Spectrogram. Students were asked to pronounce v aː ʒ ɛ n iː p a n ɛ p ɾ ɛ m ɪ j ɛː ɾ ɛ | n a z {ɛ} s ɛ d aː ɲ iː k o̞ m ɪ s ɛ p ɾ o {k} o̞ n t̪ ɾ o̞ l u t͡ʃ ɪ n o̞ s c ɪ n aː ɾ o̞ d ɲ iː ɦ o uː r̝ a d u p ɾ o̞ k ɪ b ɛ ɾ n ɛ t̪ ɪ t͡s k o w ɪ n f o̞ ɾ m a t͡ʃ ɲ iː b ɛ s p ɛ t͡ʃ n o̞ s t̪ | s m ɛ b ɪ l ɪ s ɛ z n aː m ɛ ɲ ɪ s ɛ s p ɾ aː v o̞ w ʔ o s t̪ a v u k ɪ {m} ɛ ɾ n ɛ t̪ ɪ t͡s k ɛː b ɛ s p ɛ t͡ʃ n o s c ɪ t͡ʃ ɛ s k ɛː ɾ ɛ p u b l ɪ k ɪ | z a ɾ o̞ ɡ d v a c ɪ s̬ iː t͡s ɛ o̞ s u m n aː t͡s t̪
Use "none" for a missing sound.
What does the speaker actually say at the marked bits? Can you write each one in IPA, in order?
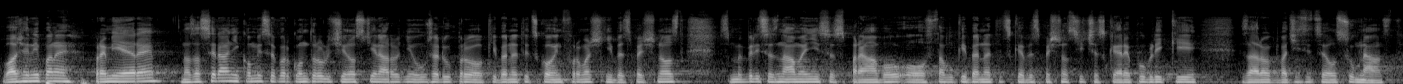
a, k, b

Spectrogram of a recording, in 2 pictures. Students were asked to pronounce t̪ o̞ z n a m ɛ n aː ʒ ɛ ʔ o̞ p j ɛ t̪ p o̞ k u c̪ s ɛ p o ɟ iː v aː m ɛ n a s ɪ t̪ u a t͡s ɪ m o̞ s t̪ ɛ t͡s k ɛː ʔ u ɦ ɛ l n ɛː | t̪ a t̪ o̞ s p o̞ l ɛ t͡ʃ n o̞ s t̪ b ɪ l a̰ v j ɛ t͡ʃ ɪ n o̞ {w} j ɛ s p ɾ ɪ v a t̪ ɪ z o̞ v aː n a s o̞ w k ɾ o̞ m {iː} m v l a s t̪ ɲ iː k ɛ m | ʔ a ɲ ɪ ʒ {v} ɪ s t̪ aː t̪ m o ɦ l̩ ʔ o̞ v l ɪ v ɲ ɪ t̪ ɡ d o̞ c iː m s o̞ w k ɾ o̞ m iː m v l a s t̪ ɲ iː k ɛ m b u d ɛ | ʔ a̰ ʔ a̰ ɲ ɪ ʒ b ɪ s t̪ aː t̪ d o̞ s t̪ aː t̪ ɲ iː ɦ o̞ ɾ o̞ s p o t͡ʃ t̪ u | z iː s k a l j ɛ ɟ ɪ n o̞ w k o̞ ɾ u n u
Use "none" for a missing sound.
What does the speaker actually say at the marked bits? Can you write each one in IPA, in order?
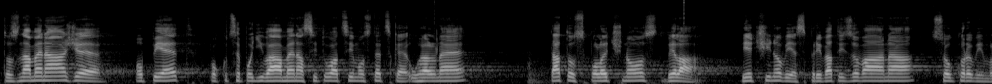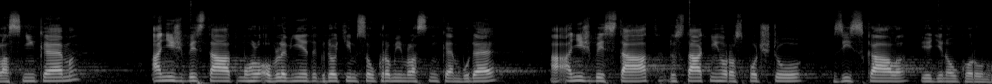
v, iː, b

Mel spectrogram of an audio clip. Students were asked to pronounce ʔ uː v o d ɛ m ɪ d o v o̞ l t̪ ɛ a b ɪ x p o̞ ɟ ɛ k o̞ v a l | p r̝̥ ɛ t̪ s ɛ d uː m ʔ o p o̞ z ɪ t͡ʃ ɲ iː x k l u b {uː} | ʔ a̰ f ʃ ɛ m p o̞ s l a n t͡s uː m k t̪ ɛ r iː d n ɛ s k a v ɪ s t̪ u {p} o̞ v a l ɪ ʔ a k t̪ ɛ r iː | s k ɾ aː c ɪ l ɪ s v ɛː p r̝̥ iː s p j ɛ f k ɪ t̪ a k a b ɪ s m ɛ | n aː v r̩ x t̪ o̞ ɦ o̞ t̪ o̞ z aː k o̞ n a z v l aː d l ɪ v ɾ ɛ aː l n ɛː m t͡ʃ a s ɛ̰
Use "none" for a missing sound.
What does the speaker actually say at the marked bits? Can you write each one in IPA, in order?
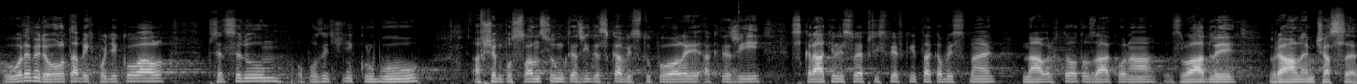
uː, p

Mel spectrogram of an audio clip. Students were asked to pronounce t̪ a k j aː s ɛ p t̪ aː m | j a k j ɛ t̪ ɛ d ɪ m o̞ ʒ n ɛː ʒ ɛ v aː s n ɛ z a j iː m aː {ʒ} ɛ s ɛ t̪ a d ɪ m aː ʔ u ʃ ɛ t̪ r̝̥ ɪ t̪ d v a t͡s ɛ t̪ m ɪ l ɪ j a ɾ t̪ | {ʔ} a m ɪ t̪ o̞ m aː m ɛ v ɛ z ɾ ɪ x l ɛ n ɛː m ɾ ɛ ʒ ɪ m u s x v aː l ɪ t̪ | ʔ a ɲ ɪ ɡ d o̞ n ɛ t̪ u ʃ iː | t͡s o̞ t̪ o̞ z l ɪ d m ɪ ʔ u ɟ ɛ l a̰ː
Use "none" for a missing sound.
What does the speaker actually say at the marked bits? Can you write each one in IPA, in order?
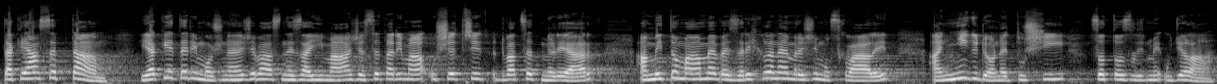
ʒ, ʔ

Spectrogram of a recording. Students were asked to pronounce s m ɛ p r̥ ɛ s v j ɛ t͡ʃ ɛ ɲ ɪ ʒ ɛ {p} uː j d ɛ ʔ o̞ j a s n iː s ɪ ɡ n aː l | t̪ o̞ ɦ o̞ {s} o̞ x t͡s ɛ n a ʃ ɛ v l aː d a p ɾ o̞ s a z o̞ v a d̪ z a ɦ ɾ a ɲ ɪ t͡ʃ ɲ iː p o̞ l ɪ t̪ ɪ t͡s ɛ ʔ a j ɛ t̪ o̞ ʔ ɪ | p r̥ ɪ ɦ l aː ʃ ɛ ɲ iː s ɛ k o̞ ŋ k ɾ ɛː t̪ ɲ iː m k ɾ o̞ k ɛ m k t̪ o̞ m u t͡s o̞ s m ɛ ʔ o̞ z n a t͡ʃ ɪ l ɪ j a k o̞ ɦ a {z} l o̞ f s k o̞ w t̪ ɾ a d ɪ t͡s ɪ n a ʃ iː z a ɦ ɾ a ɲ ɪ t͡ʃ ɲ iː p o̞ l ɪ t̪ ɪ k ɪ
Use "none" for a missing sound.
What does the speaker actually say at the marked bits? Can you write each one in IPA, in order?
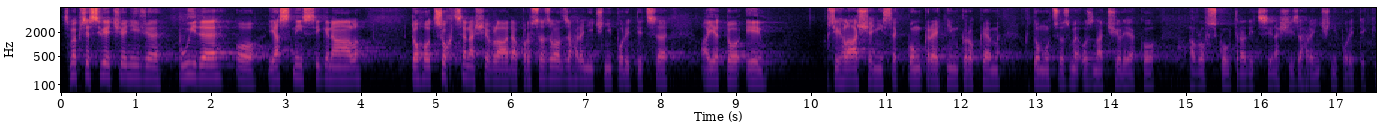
p, t͡s, v

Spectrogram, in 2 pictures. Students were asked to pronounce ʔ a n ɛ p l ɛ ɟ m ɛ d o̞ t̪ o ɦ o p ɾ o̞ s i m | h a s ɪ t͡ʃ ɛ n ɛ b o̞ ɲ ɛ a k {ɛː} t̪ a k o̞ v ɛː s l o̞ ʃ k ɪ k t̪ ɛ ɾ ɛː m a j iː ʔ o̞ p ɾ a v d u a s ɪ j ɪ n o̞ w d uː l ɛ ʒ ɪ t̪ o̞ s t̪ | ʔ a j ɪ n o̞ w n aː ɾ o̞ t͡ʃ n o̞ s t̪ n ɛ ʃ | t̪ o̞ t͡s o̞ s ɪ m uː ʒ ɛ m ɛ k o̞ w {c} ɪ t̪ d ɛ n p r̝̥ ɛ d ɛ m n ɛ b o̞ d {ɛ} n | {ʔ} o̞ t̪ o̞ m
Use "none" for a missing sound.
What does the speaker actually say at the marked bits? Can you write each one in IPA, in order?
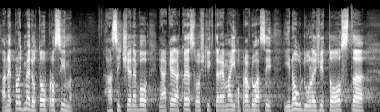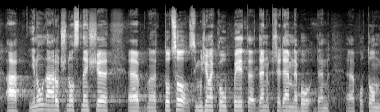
ɛː, p, ɛ, p

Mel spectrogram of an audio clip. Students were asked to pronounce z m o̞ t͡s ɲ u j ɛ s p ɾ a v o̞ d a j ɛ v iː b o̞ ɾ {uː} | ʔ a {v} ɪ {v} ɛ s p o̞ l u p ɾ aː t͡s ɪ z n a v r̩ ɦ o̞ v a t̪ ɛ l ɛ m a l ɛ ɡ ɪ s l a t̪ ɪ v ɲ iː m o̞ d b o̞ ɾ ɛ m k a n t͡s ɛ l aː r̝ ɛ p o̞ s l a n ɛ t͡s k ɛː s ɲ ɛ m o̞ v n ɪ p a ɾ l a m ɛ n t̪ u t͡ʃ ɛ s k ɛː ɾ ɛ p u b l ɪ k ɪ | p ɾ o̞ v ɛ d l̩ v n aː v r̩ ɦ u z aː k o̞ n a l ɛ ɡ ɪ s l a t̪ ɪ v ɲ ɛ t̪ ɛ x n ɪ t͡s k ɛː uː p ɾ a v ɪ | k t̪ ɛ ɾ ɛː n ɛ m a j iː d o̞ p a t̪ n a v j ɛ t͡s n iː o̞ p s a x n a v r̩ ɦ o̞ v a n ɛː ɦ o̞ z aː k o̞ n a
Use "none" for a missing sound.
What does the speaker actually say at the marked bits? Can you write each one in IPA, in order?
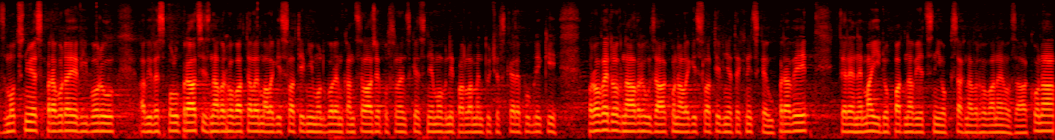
u, b, v

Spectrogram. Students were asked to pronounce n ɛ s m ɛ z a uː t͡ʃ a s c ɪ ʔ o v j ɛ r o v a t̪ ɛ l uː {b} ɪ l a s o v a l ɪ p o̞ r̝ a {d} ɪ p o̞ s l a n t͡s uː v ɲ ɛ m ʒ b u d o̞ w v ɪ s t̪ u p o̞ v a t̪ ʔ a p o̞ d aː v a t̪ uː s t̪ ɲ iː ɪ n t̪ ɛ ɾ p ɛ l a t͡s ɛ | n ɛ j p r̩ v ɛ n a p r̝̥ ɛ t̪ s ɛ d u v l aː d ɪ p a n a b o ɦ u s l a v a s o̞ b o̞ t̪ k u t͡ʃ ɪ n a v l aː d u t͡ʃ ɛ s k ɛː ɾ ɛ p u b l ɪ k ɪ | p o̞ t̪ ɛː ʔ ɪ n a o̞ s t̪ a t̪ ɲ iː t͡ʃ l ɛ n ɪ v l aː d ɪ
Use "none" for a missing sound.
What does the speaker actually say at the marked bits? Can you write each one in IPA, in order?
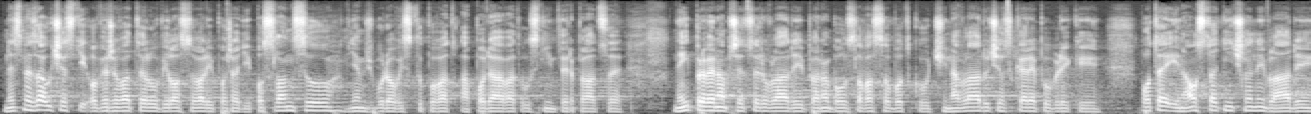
v, ɟ

